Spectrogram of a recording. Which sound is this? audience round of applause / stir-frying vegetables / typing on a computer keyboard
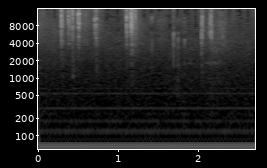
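typing on a computer keyboard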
